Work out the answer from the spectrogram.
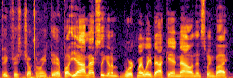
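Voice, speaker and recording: A man in his thirties, a fishing vlogger, chatting casually and swearing from his kayak, with excited whoops when a fish bites. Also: medium pitch, brisk, a little hiss or hum. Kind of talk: casual outdoor vlog chat. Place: outdoors in a kayak on a river. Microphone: action camera on the kayak.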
